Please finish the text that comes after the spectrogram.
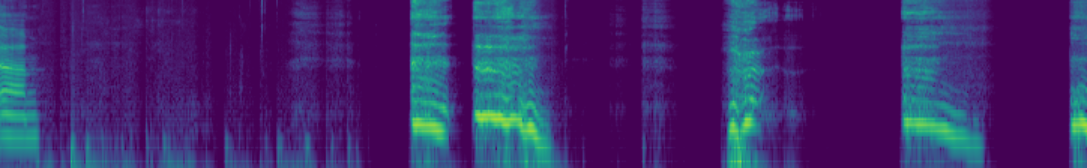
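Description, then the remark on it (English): A person clears their throat, starting with a low rumbling rasp, then several loud, drawn-out guttural pushes separated by short pauses, with no talking. “Just clear my throat, and then I'll say something funny.”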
